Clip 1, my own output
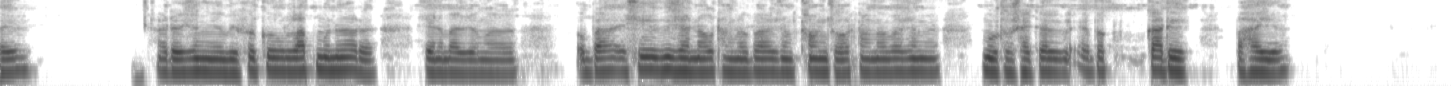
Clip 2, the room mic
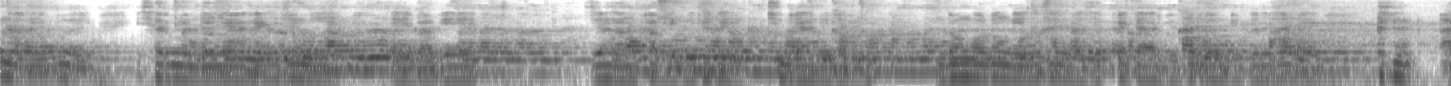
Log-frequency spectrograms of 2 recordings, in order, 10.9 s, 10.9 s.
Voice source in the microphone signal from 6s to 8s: both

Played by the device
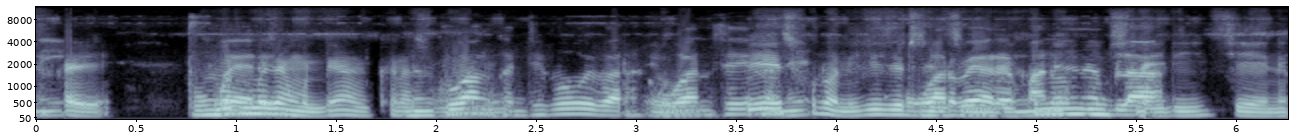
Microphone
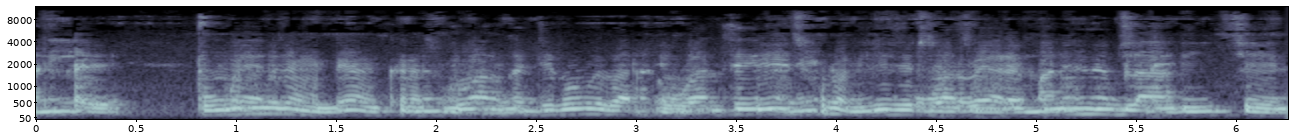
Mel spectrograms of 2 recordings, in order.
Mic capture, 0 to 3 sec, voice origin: echo only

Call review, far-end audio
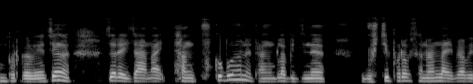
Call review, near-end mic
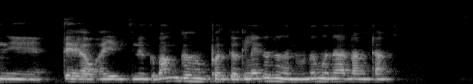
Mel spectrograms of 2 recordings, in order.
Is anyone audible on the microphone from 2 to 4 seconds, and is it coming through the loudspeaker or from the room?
user only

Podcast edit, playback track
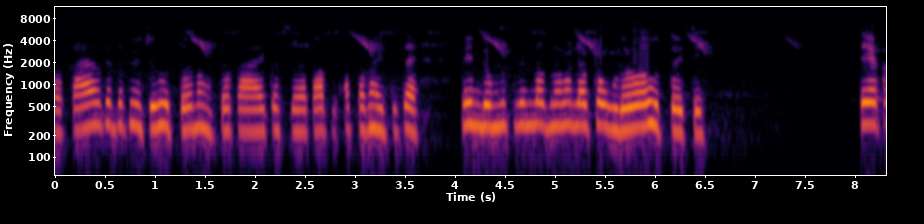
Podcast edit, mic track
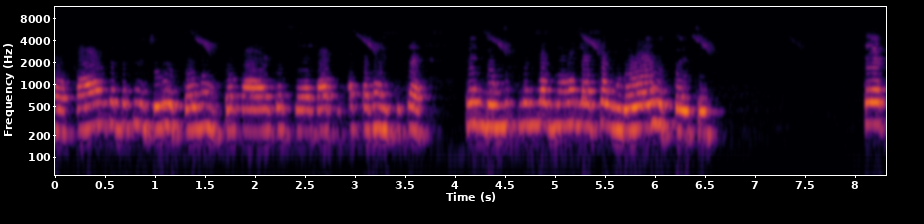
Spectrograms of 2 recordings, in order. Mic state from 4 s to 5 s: echo only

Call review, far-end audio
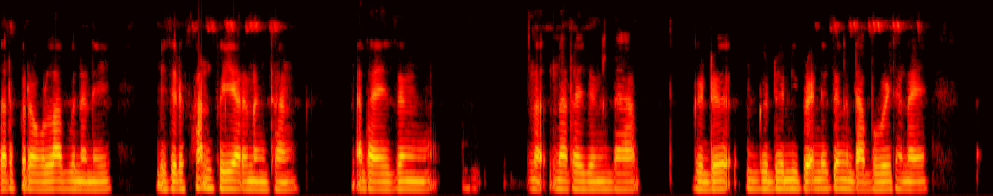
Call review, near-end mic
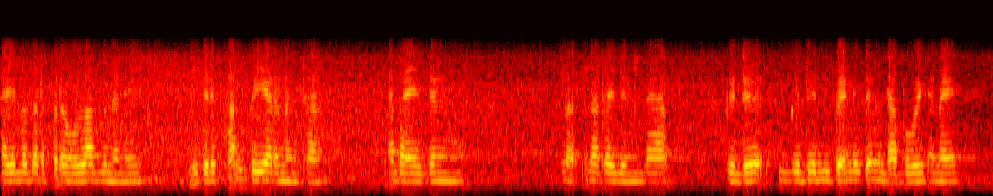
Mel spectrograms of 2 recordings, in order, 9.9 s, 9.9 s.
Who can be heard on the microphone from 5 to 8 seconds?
echo only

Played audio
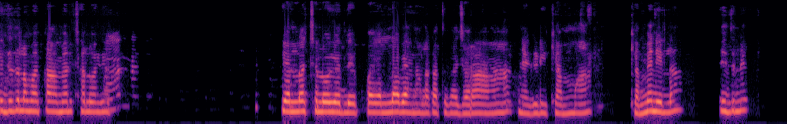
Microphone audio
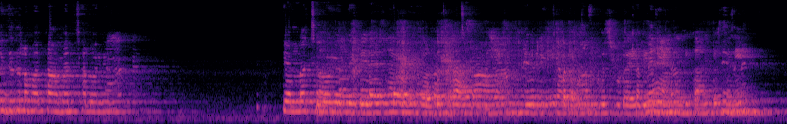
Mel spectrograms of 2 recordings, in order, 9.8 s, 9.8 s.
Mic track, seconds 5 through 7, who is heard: both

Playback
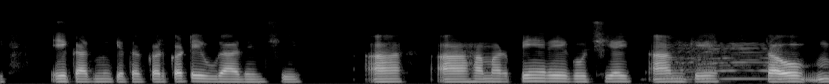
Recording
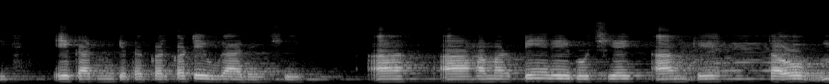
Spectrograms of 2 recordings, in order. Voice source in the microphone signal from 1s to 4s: echo only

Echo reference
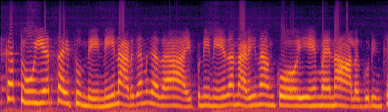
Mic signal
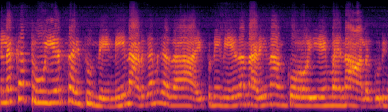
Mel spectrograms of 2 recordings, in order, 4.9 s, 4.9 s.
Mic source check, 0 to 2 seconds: echo only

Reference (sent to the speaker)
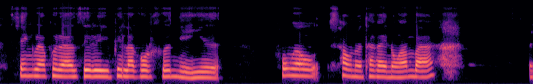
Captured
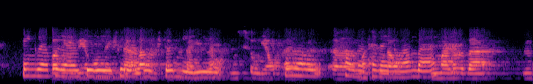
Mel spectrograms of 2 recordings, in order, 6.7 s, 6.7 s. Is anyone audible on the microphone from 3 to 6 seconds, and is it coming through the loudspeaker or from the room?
both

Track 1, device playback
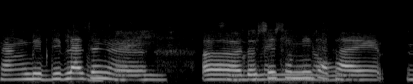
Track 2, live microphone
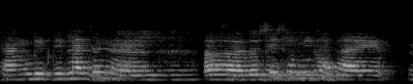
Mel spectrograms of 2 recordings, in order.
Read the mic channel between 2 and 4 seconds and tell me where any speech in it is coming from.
both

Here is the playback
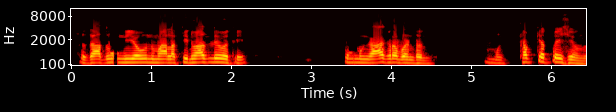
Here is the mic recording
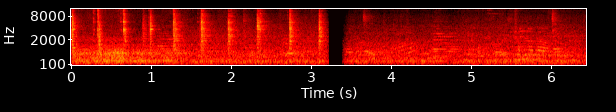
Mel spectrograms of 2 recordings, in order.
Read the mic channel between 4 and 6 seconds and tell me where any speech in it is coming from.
neither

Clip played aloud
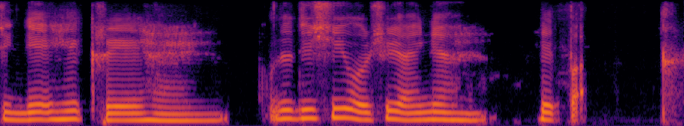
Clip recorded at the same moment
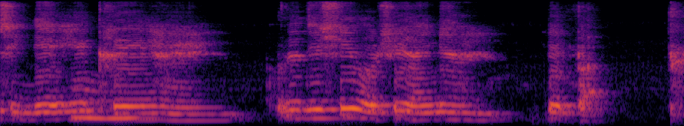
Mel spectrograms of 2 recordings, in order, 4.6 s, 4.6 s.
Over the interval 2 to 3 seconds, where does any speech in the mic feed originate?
echo only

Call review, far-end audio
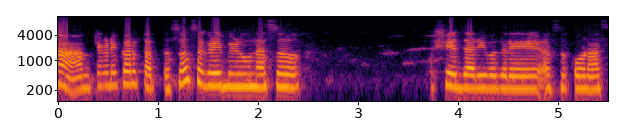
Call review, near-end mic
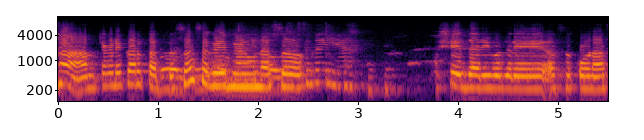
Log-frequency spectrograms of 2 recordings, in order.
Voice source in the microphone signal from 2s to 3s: both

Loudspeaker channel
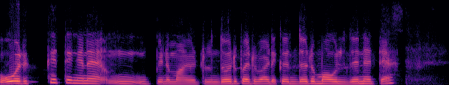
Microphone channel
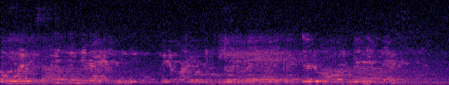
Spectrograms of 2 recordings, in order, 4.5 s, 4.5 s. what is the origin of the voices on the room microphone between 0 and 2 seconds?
both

